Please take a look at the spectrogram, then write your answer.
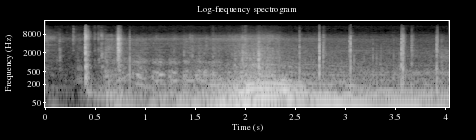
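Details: Car upgraded to hybrid turbos: engine revs then drops off with a rapid fluttering chatter from the intake side, the compressor surging because the blow-off valve spring is too stiff.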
